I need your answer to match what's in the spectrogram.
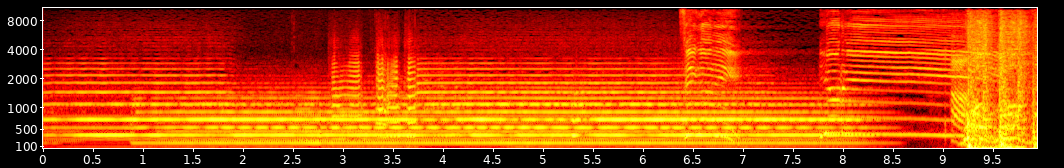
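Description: A loud, sustained hand horn blast with a rich, brassy buzz, holding steady tones for several seconds, shifting pitch partway through and ending in a harsh, noisy burst.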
